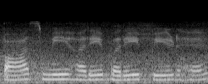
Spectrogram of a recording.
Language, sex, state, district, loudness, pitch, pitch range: Hindi, female, Rajasthan, Bikaner, -16 LUFS, 220 Hz, 215-230 Hz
